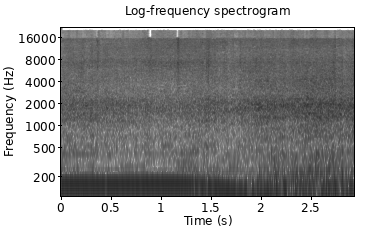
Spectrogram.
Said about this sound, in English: It sounds like it's got exhaust pods. It might have headers.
